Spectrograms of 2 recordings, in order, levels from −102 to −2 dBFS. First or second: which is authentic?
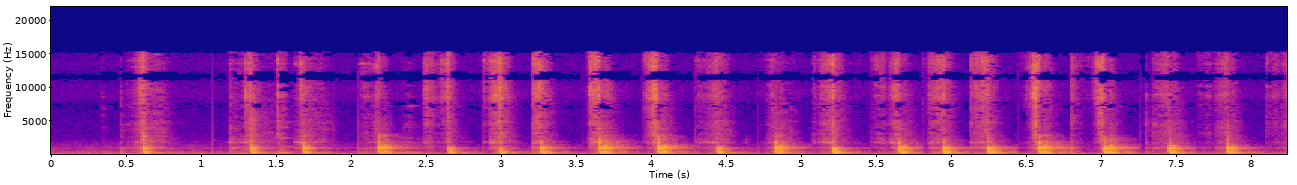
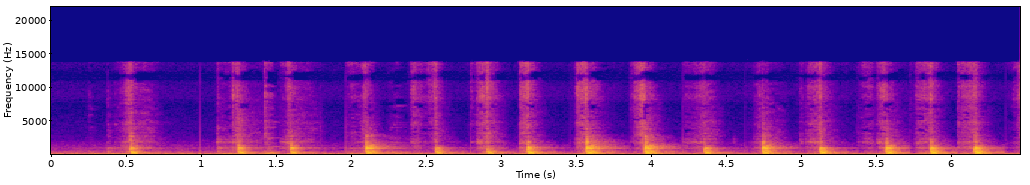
first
